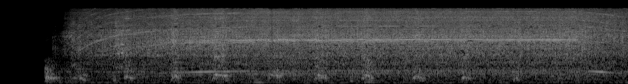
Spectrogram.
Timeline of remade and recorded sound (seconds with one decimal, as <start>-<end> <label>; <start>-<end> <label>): 0.0-2.5 recorded; 2.5-3.1 remade; 3.1-6.3 recorded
